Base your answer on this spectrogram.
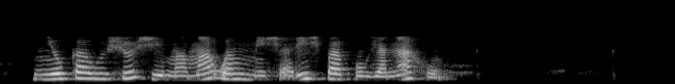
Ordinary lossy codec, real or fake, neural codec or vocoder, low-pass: MP3, 24 kbps; fake; vocoder, 24 kHz, 100 mel bands, Vocos; 3.6 kHz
